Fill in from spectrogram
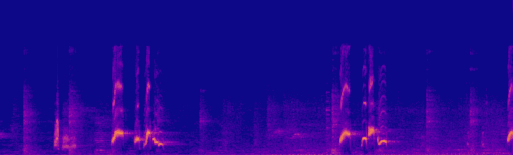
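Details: Red-whiskered bulbul morning song meant to fire up newly caught birds: two cheerful phrases of quick, warbling whistles a couple of seconds apart, with faint chirps and a low background hum.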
